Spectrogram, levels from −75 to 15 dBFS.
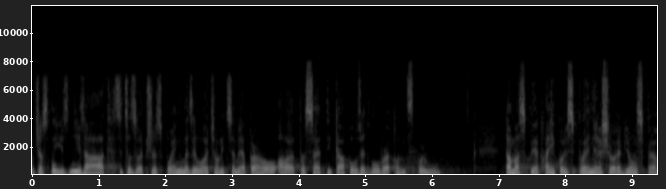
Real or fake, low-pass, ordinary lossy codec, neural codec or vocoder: fake; 7.2 kHz; Opus, 16 kbps; codec, 16 kHz, 0.5 kbps, FunCodec, trained on Chinese and English, 25 frames a second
